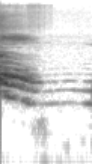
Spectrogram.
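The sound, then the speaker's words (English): A single short meow from a pet cat, bright and harmonic, starting loud and trailing off, followed by a brief rustling noise; clear with no talking. “That's my cat.”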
